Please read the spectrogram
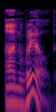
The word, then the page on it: unwilled: British English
